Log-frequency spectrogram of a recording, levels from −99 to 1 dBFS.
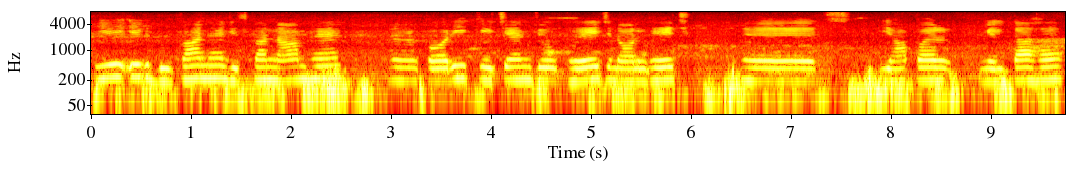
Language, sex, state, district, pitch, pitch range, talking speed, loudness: Hindi, female, Odisha, Sambalpur, 195 Hz, 190-205 Hz, 115 wpm, -15 LUFS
